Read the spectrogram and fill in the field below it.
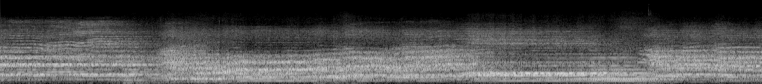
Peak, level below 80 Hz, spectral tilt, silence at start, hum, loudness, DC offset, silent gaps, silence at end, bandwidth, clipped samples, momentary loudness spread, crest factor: -2 dBFS; -52 dBFS; -5 dB/octave; 0 s; none; -17 LUFS; under 0.1%; none; 0 s; 13 kHz; under 0.1%; 2 LU; 14 dB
